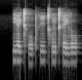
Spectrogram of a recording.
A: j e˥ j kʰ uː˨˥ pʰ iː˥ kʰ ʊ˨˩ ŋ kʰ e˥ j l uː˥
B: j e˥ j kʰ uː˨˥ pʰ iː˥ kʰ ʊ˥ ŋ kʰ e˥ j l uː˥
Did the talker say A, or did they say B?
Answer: B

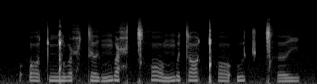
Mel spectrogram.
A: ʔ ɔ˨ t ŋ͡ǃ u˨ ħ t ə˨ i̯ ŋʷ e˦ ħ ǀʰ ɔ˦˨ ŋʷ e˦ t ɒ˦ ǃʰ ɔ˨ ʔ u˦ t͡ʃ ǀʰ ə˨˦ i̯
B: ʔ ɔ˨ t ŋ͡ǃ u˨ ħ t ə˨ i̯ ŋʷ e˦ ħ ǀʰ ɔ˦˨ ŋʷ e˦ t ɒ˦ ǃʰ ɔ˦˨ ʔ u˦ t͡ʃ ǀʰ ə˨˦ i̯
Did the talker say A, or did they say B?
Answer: A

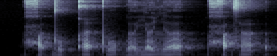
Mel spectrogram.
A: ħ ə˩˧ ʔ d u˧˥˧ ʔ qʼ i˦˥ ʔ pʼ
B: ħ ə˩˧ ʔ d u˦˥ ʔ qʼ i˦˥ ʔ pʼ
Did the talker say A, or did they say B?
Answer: B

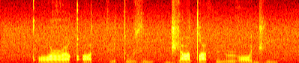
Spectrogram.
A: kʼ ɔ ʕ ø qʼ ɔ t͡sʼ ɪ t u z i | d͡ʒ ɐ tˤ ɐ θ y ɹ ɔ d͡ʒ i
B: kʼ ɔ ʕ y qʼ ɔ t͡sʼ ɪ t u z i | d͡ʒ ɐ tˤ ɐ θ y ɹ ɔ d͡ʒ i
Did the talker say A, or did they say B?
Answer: A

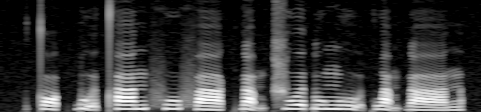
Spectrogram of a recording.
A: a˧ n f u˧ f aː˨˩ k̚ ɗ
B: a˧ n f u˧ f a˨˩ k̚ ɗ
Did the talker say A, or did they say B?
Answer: A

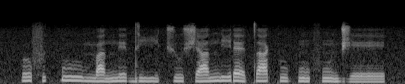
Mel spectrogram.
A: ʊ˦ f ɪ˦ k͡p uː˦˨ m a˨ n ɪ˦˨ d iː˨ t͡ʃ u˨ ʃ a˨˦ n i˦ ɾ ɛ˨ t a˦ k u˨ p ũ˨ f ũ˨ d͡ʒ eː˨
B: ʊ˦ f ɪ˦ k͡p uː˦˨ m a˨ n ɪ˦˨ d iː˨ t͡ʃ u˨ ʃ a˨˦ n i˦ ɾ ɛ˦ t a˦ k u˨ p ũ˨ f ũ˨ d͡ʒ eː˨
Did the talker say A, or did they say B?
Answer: A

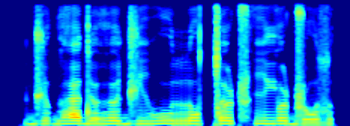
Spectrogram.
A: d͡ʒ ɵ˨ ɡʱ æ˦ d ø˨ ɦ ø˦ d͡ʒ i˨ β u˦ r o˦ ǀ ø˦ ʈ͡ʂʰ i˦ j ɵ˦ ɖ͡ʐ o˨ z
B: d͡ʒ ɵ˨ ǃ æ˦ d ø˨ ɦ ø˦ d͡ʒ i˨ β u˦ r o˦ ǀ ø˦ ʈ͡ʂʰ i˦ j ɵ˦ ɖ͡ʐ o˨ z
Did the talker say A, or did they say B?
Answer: A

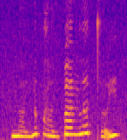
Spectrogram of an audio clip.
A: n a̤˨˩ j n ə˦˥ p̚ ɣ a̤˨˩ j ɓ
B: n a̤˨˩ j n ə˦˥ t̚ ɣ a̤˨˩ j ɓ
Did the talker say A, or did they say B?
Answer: A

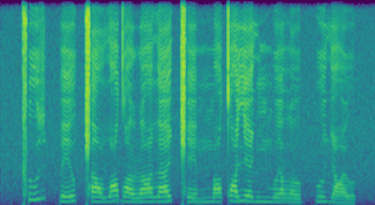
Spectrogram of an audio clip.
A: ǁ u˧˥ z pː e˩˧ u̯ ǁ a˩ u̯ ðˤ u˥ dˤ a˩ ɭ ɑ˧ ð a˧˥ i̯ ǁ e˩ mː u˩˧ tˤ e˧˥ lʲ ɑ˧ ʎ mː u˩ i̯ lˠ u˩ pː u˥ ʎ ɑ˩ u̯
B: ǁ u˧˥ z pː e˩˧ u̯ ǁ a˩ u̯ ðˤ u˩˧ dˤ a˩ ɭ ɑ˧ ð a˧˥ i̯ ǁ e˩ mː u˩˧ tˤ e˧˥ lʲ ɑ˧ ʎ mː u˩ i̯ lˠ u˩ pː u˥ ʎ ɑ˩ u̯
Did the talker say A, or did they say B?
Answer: A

